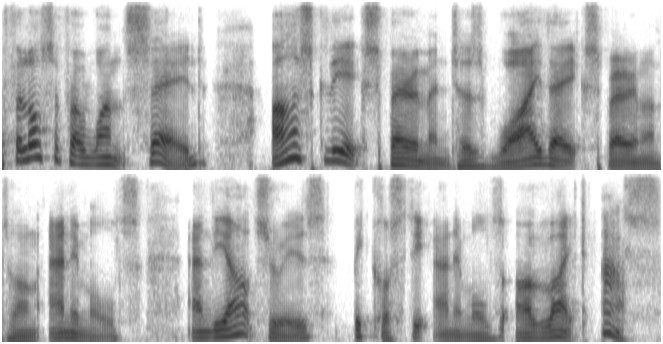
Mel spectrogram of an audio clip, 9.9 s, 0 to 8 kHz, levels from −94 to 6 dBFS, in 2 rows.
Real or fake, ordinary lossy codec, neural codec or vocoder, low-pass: fake; Opus, 16 kbps; codec, 16 kHz, 4 kbps, X-Codec, HuBERT features, trained on balanced general audio; 7.2 kHz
